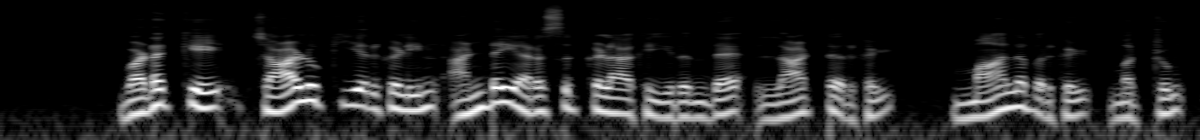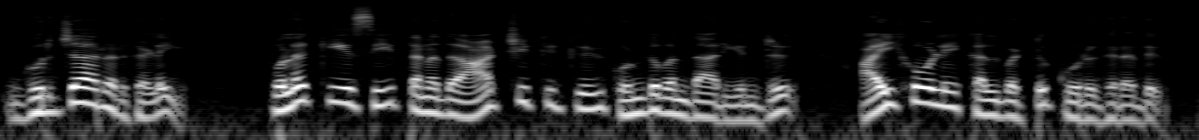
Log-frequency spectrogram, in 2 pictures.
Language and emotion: Tamil, neutral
